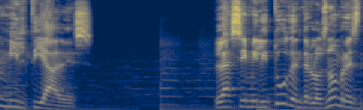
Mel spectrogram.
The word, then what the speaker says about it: Miltiades: mucho tiempo en Persia en griego el nombre de milcíades se escribe con t en vez de C y se pronuncia miltiades la similitud entre los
